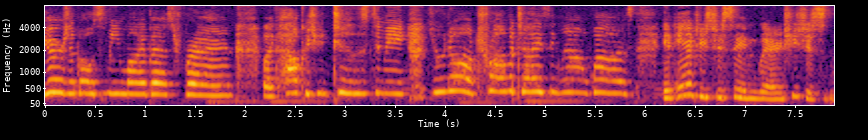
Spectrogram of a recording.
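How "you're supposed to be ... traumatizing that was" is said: mock, very high-pitched, shrill yelling. Retelling how a woman yelled at her best friend: imitating someone yelling. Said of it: "She was yelling at Angie".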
